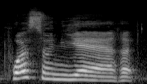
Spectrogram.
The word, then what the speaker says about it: poissonnière: Mais regardez son mot. Poissonnière. Ici, on doit prononcer le R parce qu'il y a un e après le R.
